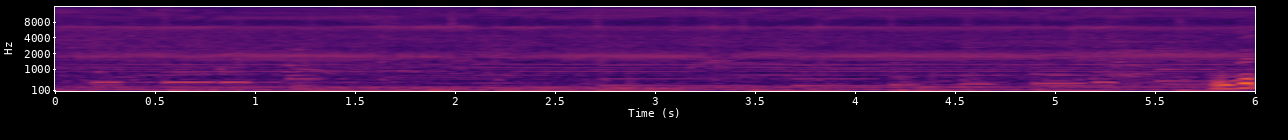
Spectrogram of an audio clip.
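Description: Cordless electric hair clipper with a number 3 guard buzzing steadily as it is pushed upward through short hair on the side of the head. Soft background music with a slow bass line plays underneath.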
